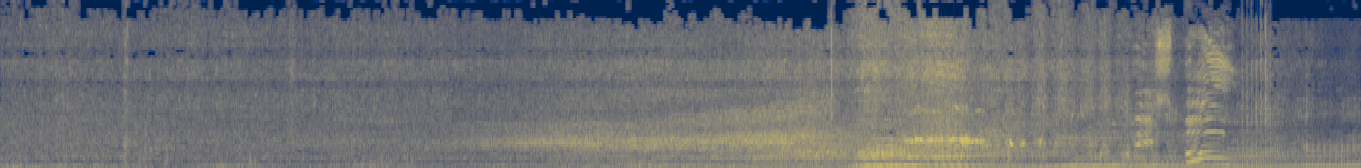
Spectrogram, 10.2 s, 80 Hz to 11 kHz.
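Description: A silver Dodge Charger R/T with a 5.7L HEMI V8 and Borla ATAK exhaust with carbon 5-inch tips idles with a deep steady rumble, then revs up sharply, the pitch rising and falling through several throttle blips under people talking nearby.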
